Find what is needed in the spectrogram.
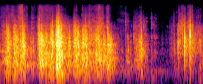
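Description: Paper envelope being shaken and handled, its paper rustling and crinkling as the letter and loose paper shapes inside are tipped out. The rustling stops about a second and a half in.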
